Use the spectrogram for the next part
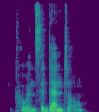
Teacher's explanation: in the adjective form we put the stress on the second to last syllable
